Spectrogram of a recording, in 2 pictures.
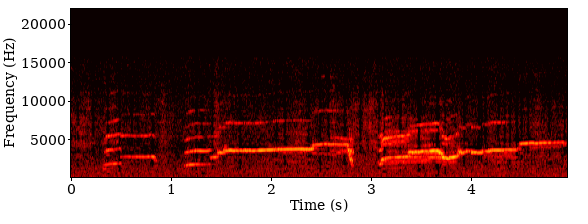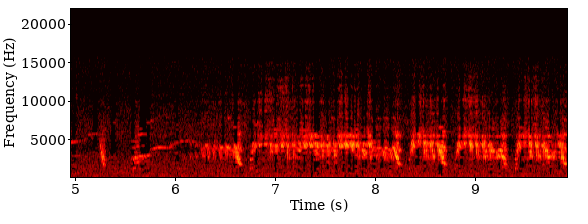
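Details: A bald eagle eaglet, hatched January 12, 2022, at a nest in Kisatchie National Forest, throws a temper tantrum on April 6 when a parent eats the fish; thin squeaky whistles, slurred high notes, then fast sharp chittering over low hiss.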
